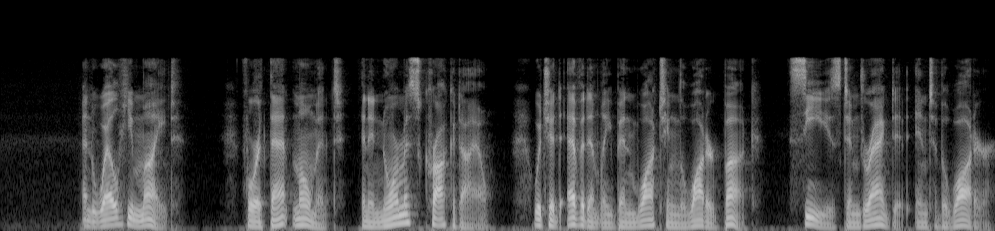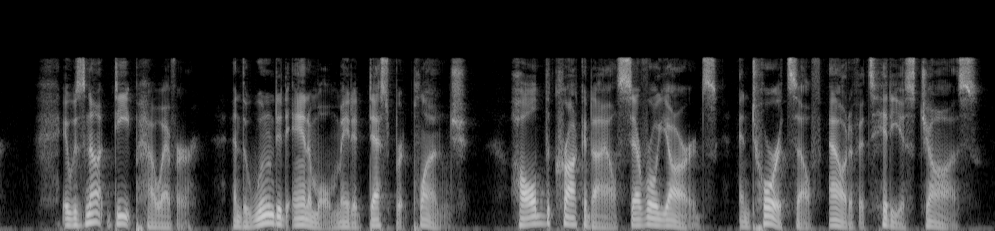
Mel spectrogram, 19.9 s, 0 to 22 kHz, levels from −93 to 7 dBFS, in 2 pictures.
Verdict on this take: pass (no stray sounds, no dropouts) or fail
pass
